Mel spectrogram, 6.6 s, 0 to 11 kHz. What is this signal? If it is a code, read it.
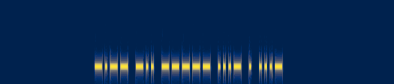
Morse code, heard as a keyed tone, about 28 wpm, 700 Hz. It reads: YD0VEV
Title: DXCC-100 Call Signs - 6 Characters - 28wpm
